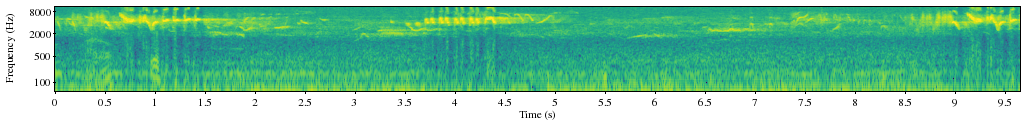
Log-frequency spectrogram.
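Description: Small birds chirp in quick, high-pitched bursts, with a few brief clusters of tweets rising over a steady low background hum; no one speaks.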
